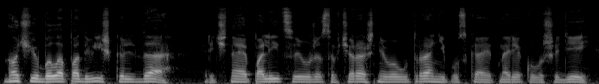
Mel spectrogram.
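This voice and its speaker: A man's voice: mid-range voice, little pitch movement, normal speed, darkish tone, dry recording. Man reading a story aloud, dry sound. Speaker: narrator. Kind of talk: scripted literary narration.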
